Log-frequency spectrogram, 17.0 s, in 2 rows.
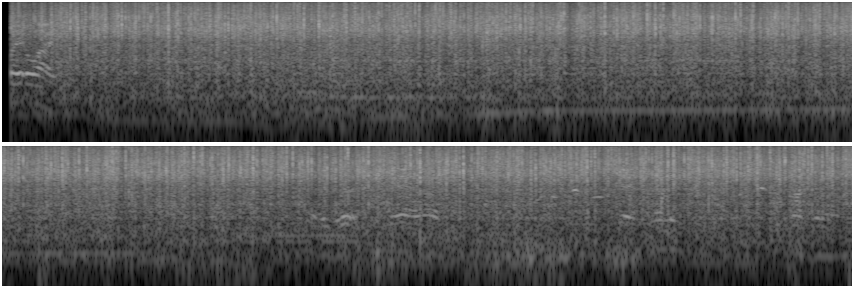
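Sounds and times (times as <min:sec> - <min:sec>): car low hum: 0:00.1 - 0:17.0
heavy rain on a car: 0:00.1 - 0:17.0.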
